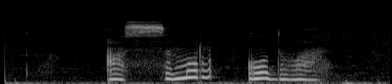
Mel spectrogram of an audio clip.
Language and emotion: Russian, neutral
